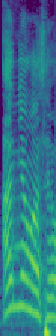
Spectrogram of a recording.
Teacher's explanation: 외국 사람들은 대부분 자기네 나라에는 첫음 절의 강세가 있으니까 발음할 때 안녕하세요 하고 앞으로 올리게 돼 있습니다 그다음에 하세오 어 이렇게 얘네 발음은 강약 강약 이렇게 발음 나거든요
